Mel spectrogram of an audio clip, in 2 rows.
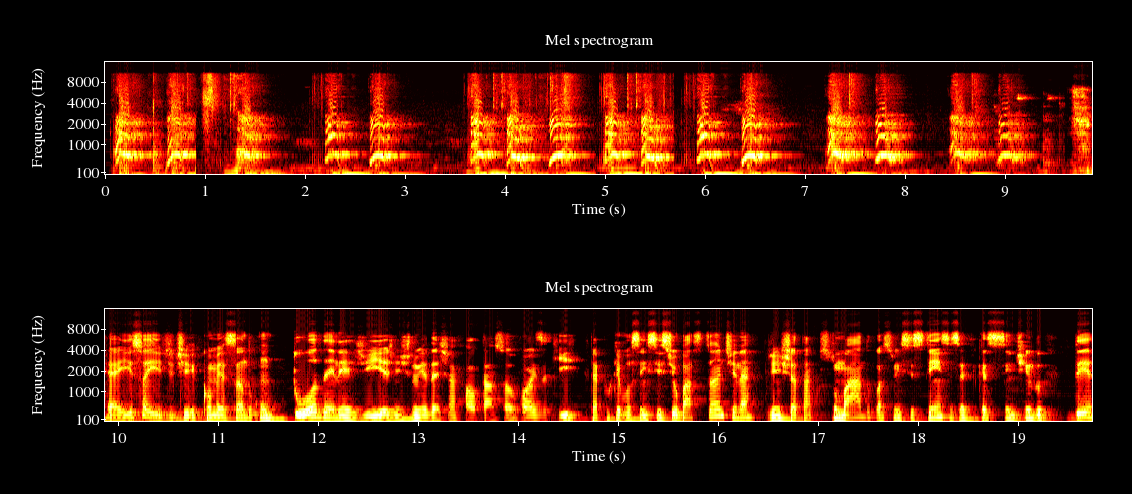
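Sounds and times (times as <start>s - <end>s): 
dog barking: 0.0s - 9.4s
speech: 10.0s - 19.7s.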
